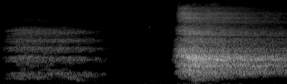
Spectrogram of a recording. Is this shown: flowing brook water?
no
